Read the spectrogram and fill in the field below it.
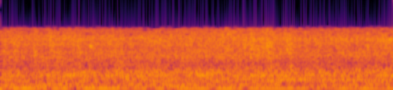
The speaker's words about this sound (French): le véhicule tout-terrain redémarre.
